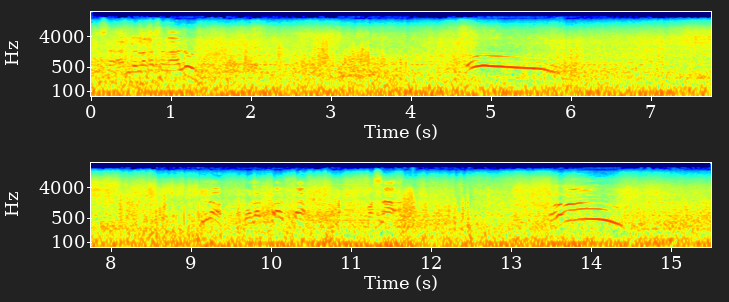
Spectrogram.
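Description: Strong sea waves churn around a motorized boat in rough, stormy weather, a loud constant wash with wind buffeting the microphone, while people on board exclaim and talk over it.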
